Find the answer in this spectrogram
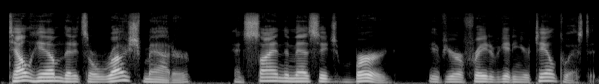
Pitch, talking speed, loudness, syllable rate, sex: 130 Hz, 210 wpm, -20 LUFS, 5.5 syllables/s, male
